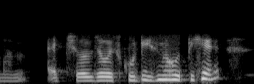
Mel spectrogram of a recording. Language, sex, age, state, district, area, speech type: Hindi, female, 60+, Madhya Pradesh, Bhopal, urban, conversation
